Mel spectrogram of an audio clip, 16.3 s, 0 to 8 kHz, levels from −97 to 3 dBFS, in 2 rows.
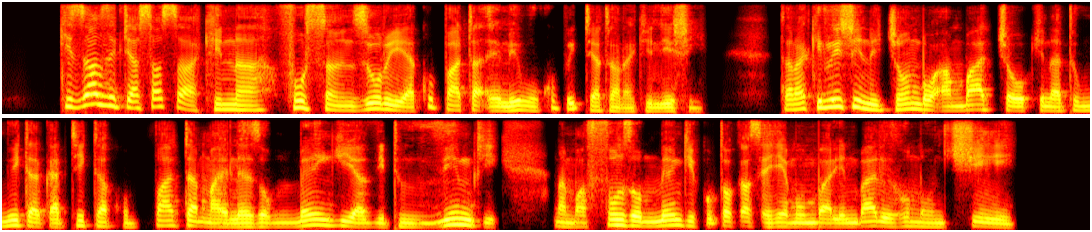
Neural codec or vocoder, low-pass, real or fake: codec, 16 kHz, 1 kbps, X-Codec, HuBERT features, trained on balanced general audio; 7.2 kHz; fake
